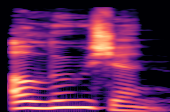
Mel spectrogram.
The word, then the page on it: allusion: əlúːʒən; アルゥジャン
